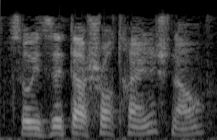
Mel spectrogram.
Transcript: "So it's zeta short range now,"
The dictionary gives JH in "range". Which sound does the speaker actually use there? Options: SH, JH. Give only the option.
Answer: SH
